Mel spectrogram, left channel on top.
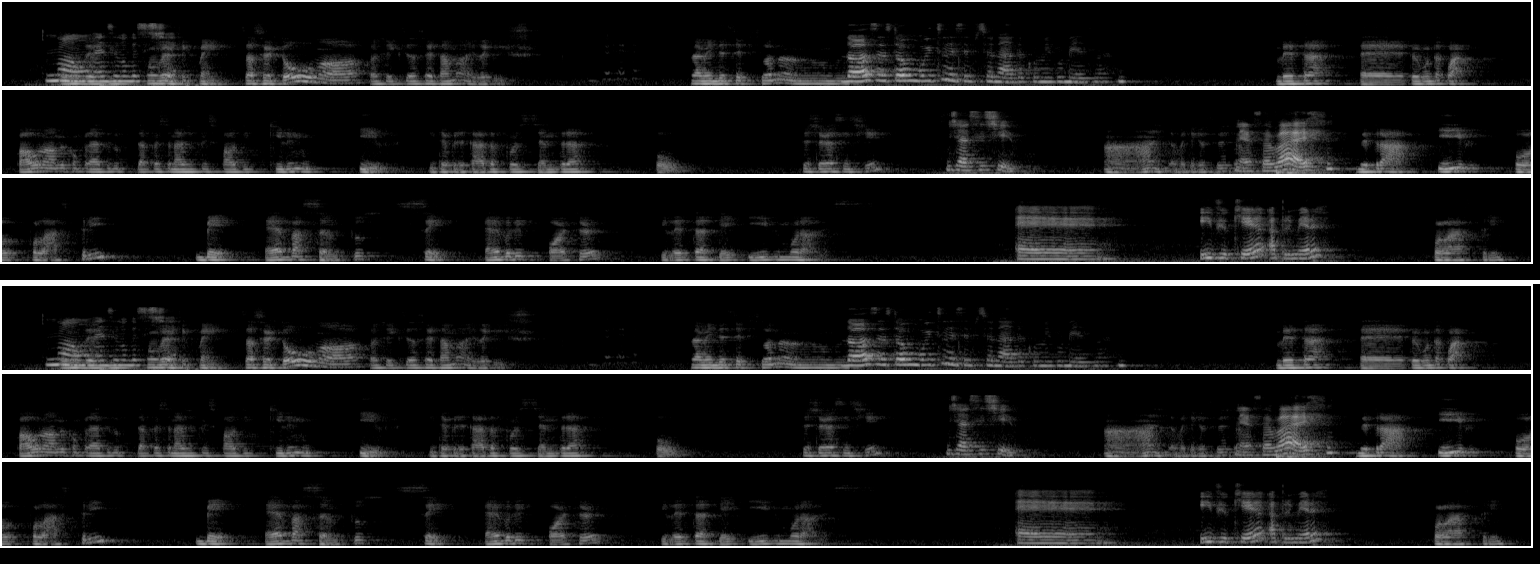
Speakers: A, on the left (about 75°); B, in the centre.
A: Não,
B: Vamos ver.
A: essa eu nunca assisti.
B: Vamos ver se quem. Você acertou uma, ó. Eu achei que você ia acertar mais aqui. <laughs> Tá me decepcionando.
A: Nossa, eu estou muito decepcionada comigo mesma.
B: Letra... é, pergunta 4. Qual o nome completo do- da personagem principal de Killing Eve, interpretada por Sandra Oh? Você chega a assistir?
A: Já assisti.
B: Ah, então vai ter que acertar.
A: Essa vai.
B: Letra A, Eve Pol- Polastri. B, Eva Santos. C, Evelyn Porter. E letra D, Eve Morales.
A: É. Eve o quê? A primeira?
B: Polastri.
